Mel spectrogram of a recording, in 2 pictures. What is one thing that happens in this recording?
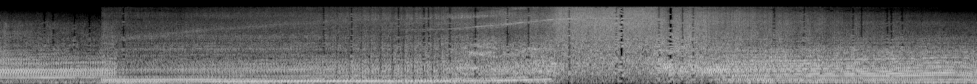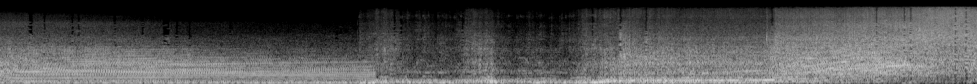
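Car engines rev and idle nearby.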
